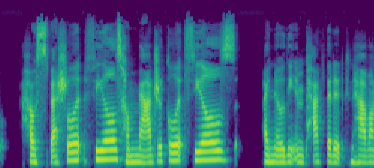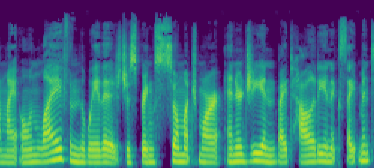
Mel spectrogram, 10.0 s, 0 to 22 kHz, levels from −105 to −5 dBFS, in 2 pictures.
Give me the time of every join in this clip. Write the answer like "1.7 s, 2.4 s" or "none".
none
